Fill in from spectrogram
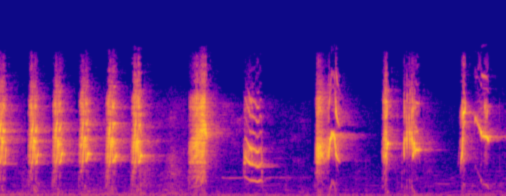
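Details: Long-tailed shrike song played as a lure to provoke other shrikes to sing: six quick, evenly spaced harsh buzzy notes, then varied scratchy chattering phrases with a brief lower whistle in between. No other clear sounds.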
